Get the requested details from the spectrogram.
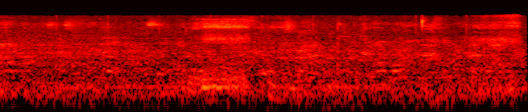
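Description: A sleeping dachshund gives low, rasping snores, the loudest swell coming a few seconds in. The breaths are quiet and partly buried in room hiss, with a hint of a human voice nearby.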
